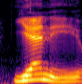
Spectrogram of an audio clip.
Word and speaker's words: Jenny: name of a watch called Yenni or it's spelled Jenny um that was a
